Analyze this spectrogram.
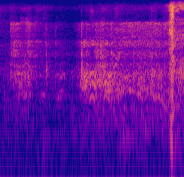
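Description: Water splashes loudly as a person falls into a pool.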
